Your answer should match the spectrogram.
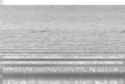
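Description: A single guitar note on the open A string, played for tuning, rings out steadily and clearly at close range for under a second, alone with no voices.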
